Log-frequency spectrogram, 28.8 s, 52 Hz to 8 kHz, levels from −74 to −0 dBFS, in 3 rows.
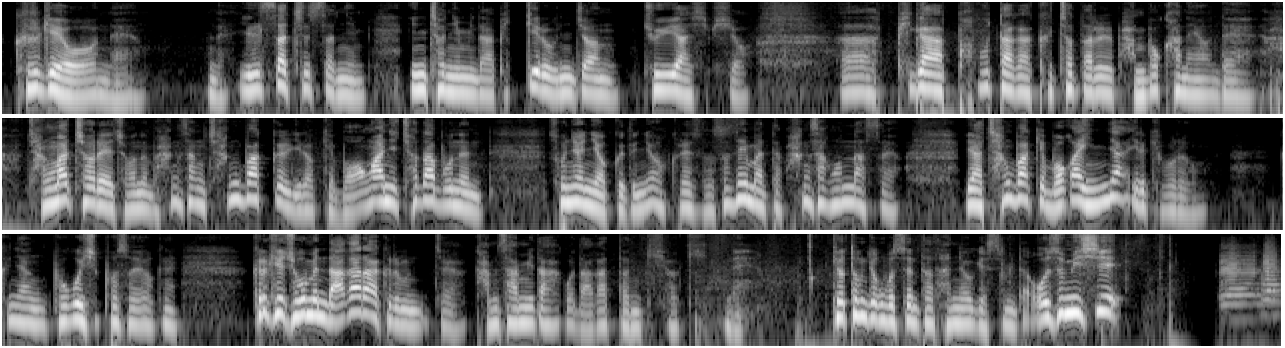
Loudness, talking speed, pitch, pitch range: -18 LUFS, 310 characters per minute, 145 Hz, 130-170 Hz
